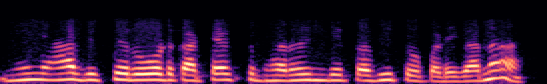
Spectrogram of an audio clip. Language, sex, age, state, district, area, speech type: Hindi, male, 18-30, Uttar Pradesh, Prayagraj, urban, conversation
